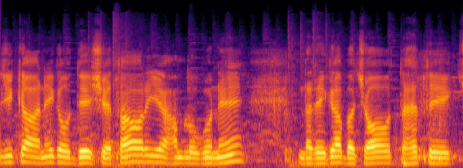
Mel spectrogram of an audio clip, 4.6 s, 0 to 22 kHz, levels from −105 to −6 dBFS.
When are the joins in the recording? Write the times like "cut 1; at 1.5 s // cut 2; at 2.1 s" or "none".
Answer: none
